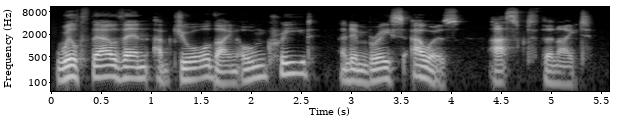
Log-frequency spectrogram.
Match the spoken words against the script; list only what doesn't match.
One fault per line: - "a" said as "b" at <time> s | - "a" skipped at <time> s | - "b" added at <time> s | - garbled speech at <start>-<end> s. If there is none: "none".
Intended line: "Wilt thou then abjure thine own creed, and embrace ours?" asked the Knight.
none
